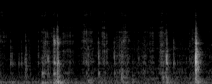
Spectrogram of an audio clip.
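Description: A wooden brush roll being pushed down into the plastic nozzle housing of a Dirt Devil hand-held vacuum: wood and plastic rubbing and scraping, with a few small knocks and a sharp click near the end.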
